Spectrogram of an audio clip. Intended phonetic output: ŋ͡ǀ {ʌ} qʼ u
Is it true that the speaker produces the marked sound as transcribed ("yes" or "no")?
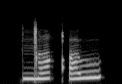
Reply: yes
